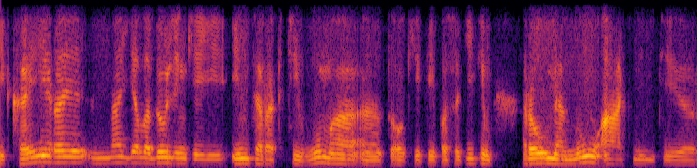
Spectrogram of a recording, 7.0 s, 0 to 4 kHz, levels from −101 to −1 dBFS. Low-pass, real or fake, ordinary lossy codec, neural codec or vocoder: 3.6 kHz; real; Opus, 16 kbps; none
